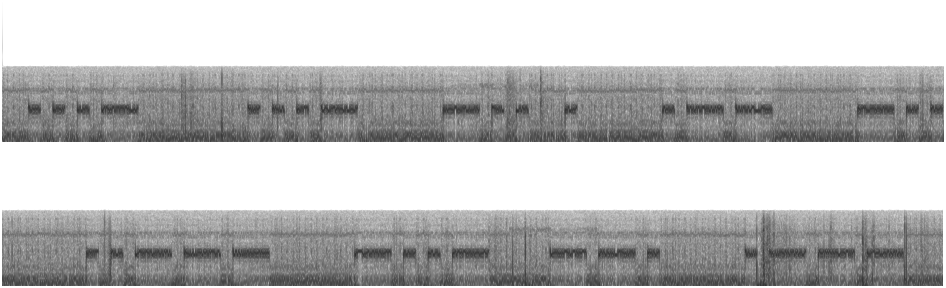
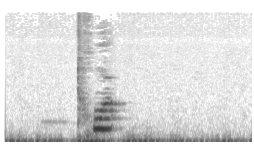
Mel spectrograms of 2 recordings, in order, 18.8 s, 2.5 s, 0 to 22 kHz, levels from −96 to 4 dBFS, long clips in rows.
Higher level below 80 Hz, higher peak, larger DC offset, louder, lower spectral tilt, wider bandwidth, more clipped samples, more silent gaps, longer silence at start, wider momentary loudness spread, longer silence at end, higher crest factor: first, -32 dBFS vs -44 dBFS; first, 0 dBFS vs -12 dBFS; neither; first, -23 LUFS vs -28 LUFS; first, -10.5 dB/octave vs -5.5 dB/octave; second, 4 kHz vs 17 kHz; neither; neither; about the same, 0 s vs 0 s; second, 7 LU vs 26 LU; about the same, 0 s vs 0 s; about the same, 22 dB vs 20 dB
